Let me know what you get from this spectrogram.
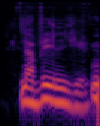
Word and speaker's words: Navigli: And how do you say this district, the canal district? – Navigli. – Navigli. – Navigli.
